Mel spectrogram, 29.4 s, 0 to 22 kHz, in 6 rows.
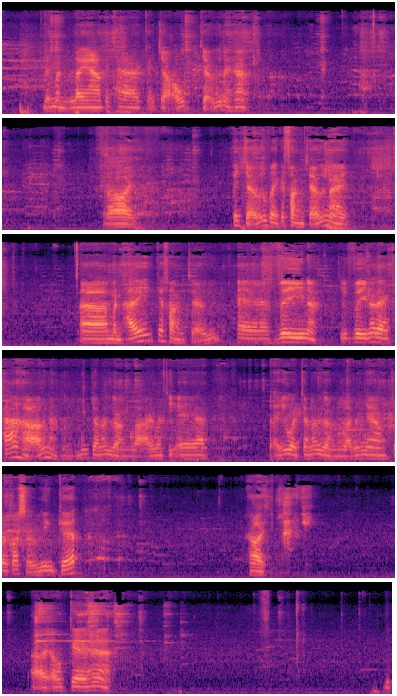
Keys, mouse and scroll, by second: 2.3-3.6 shift+middle drag, 3.6 click, 6.1 click, 8.7-11.1 ctrl+middle drag, 11.1 ctrl+s, 11.7 click, 12.6 drag, 13.3 KP_1, 14.0-16.2 shift+middle drag, 16.2 click, 18.8 click, 26.2 ctrl+s, 27.2 ctrl+s, 27.3 click, 28.1 KP_7, 28.9-29.4 shift+middle drag.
